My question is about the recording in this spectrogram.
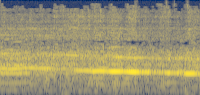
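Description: Zipline trolley's pulley wheels running along the steel cable, a single whine that slowly falls in pitch.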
